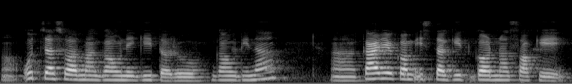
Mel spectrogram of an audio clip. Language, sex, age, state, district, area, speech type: Nepali, female, 30-45, West Bengal, Darjeeling, rural, spontaneous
